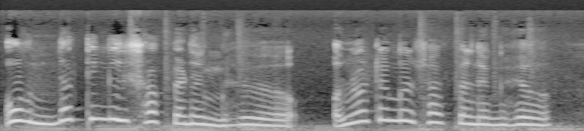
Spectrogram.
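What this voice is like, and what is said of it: Weak put-on foreign accent. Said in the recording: “Is that her accent? ... I don't do accents very well.”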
